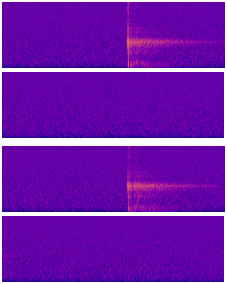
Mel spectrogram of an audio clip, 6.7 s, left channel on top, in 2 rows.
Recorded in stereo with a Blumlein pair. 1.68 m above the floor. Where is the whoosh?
65° left, 1.7 m.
